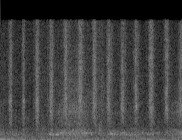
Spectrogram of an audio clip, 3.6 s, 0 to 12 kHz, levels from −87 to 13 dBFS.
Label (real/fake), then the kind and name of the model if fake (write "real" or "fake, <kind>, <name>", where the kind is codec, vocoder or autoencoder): real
